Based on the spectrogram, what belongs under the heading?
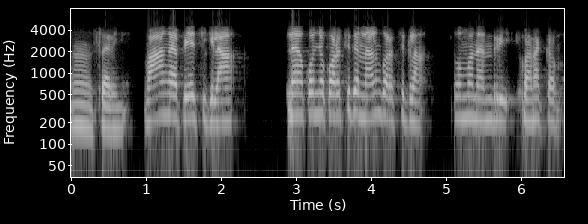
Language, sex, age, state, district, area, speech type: Tamil, female, 60+, Tamil Nadu, Tiruppur, rural, conversation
